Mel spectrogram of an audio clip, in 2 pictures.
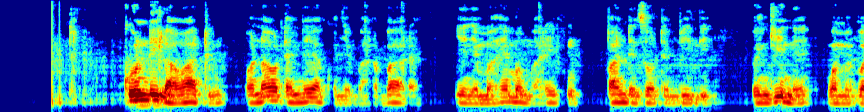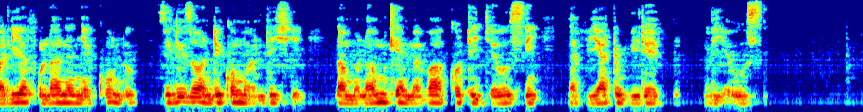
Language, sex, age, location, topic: Swahili, male, 25-35, Nairobi, health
